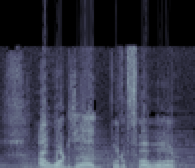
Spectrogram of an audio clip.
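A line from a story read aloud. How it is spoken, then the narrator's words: Knight pleading. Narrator (Spanish): suplicó el caballero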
